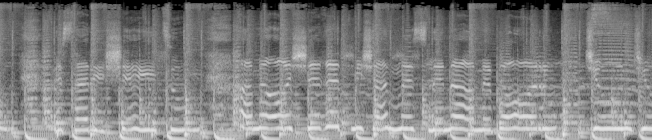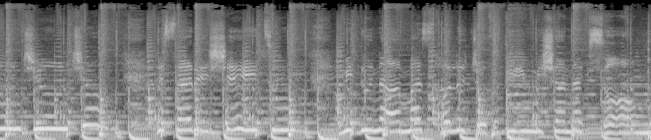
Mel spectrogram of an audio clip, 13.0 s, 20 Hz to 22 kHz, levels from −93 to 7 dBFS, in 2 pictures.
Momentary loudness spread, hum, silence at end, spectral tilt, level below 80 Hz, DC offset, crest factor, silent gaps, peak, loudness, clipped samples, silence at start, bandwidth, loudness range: 4 LU; none; 0 s; -4.5 dB/octave; -20 dBFS; under 0.1%; 8 dB; none; 0 dBFS; -9 LUFS; 0.2%; 0 s; over 20 kHz; 2 LU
